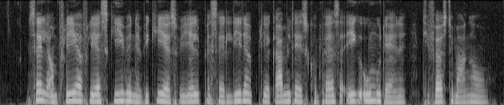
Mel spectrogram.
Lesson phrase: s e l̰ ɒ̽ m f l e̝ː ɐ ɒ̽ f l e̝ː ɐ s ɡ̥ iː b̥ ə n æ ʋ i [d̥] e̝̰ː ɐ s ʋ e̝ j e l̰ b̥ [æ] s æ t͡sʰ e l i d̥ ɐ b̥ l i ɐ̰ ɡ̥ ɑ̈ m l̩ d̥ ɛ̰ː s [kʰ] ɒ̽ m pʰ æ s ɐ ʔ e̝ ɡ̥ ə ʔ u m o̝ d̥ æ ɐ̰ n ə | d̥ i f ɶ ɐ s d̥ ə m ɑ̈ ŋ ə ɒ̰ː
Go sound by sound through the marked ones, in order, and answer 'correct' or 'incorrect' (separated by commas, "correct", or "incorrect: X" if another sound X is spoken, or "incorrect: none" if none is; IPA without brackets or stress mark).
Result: incorrect: ɡ̥, correct, correct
